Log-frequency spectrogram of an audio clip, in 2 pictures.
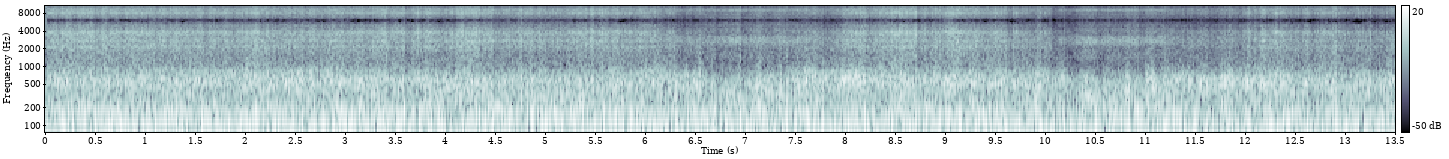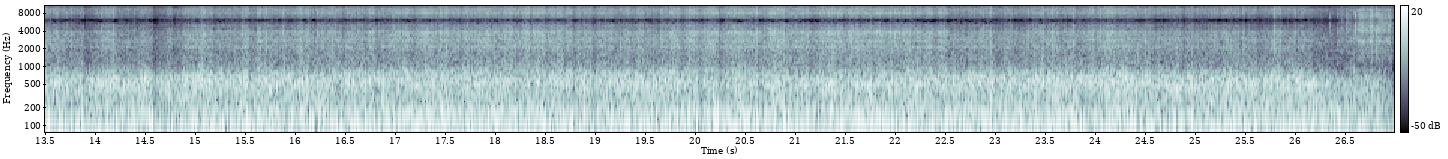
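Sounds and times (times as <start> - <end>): wind rushing on microphone: 0.0 - 26.9.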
